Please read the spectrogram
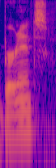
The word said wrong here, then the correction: Berdyansk: Berdyansk, and then Oshakov.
